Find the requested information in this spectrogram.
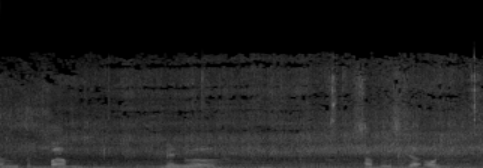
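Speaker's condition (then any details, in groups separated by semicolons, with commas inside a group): No condition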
